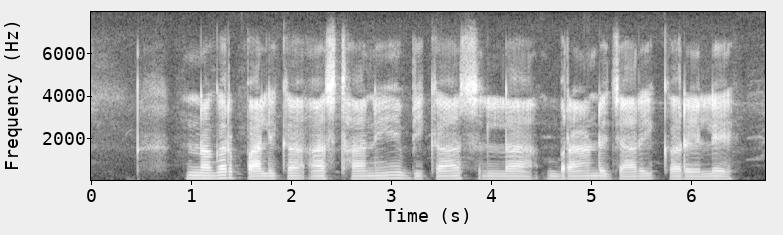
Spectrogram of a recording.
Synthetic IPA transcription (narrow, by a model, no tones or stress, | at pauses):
nəɡəɾpalikaʔast̪ʰanijbikaslabɾãɳɖd͡ʒaɾikəɾele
